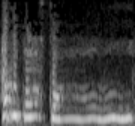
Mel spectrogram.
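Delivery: quiet, hushed voice. Guest joining by Skype in the middle of the night, speaking quietly. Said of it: "I have to speak quietly because it's the middle of the night".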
